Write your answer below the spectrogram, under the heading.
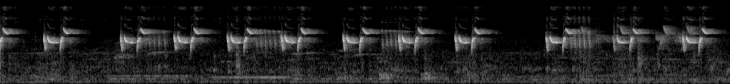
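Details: Bar-winged prinia singing the single-phrase 'engkel' style used as a tutor recording for songbirds: sharp, high doubled chirps repeated in steady bursts roughly twice a second, with short pauses between groups.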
